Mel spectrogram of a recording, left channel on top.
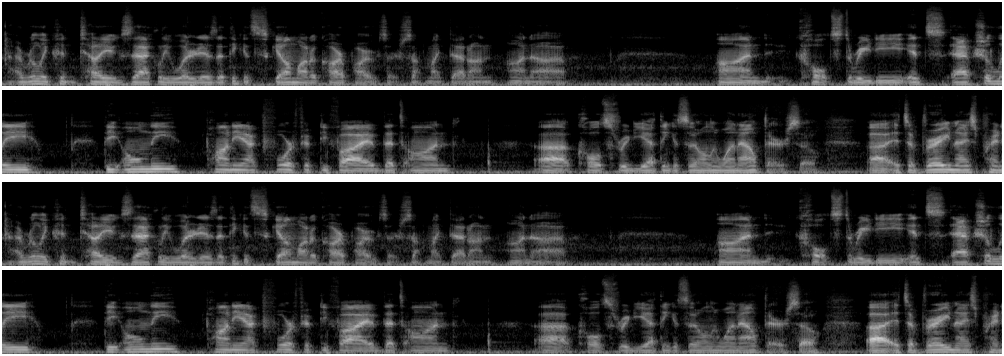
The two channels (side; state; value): both; normal; correlation 0.53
